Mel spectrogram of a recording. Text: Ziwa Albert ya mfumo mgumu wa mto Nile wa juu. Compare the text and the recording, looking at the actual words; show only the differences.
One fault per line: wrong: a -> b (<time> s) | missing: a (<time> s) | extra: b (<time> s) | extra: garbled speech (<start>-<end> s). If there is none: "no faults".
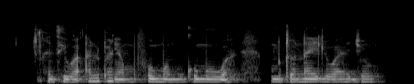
no faults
